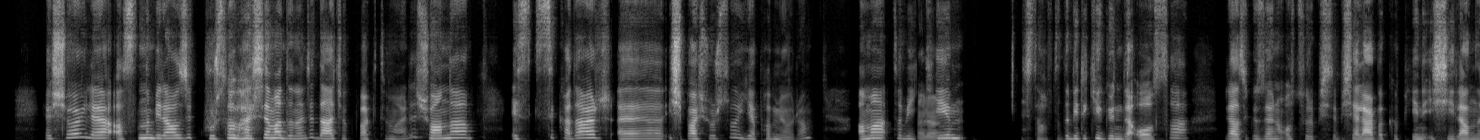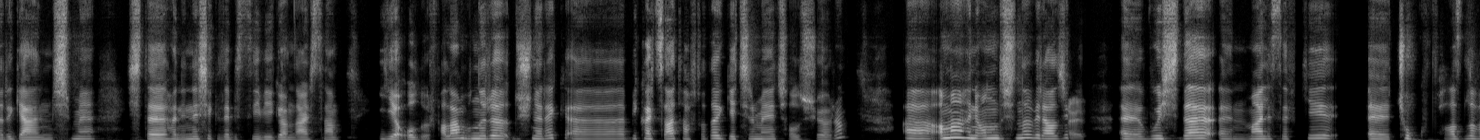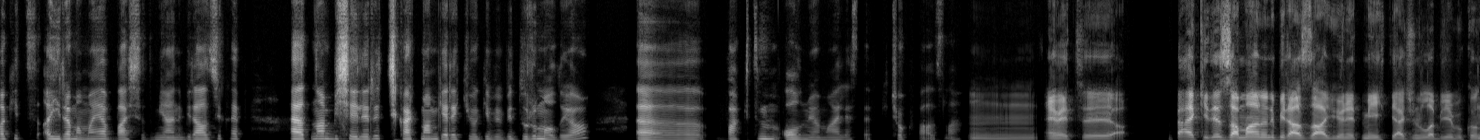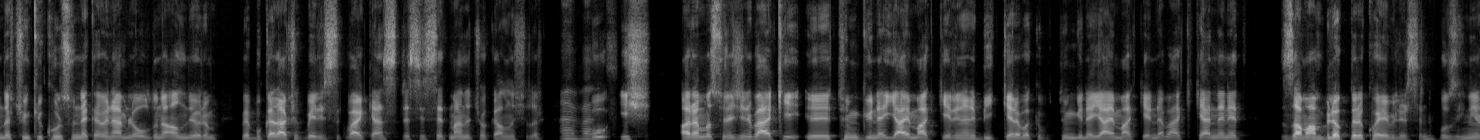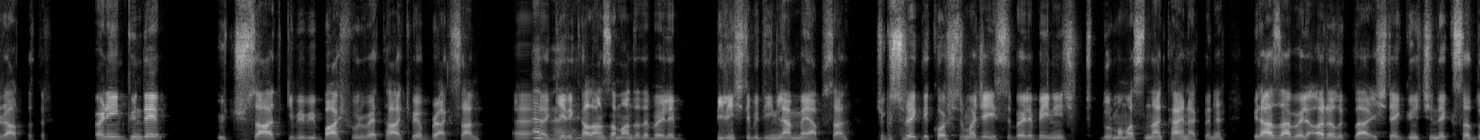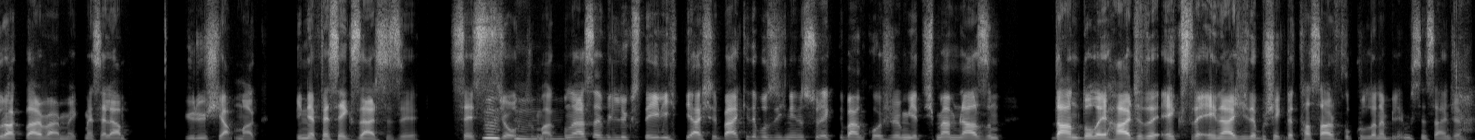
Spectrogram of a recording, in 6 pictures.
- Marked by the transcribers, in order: other background noise; laughing while speaking: "kursa başlamadan"; tapping
- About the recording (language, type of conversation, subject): Turkish, advice, Gün içinde bunaldığım anlarda hızlı ve etkili bir şekilde nasıl topraklanabilirim?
